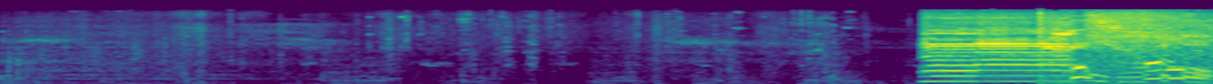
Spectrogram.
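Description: After about six seconds of hush, a loud tow-truck horn honks once, held steady for about a second. It is followed at once by the startled farm tractor's engine sputtering and a wavering, bleating cry.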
